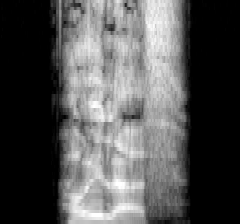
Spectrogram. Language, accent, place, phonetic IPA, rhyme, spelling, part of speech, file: German, Germany, Berlin, [ˈhɔɪ̯lɐs], -ɔɪ̯lɐs, Heulers, noun, De-Heulers.ogg
- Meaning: genitive singular of Heuler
